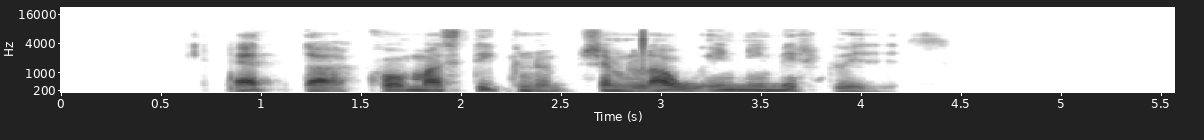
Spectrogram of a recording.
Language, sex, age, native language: Icelandic, male, 50-59, Icelandic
